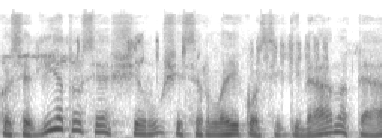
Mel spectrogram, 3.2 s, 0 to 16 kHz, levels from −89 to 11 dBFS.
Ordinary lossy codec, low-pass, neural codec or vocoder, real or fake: Opus, 24 kbps; 10.8 kHz; none; real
